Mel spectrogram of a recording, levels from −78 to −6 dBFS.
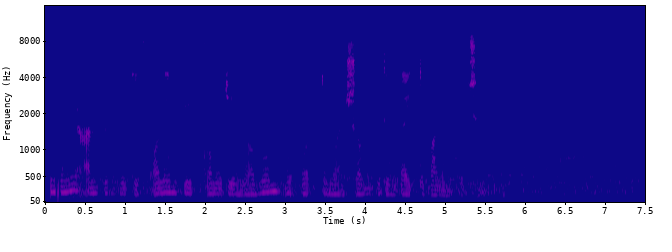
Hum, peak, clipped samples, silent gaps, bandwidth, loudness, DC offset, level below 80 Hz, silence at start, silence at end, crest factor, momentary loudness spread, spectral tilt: none; -40 dBFS; under 0.1%; none; 11 kHz; -62 LUFS; under 0.1%; under -90 dBFS; 0.05 s; 0 s; 26 dB; 11 LU; -2.5 dB/octave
